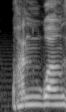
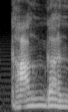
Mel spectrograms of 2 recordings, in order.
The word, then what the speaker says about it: 관광: 따라서 강간 산업을. 이 경상도 사람은 관자를 발음을 못해. 따라서 강간 산업을. 그러면 애들이 그냥 경기도에도 까르르 웃는 거야. 그래서 제가 그걸 연습을 시켜. 강간이 아니고 관광.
